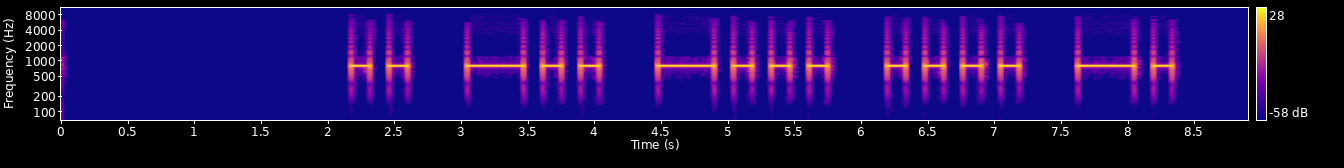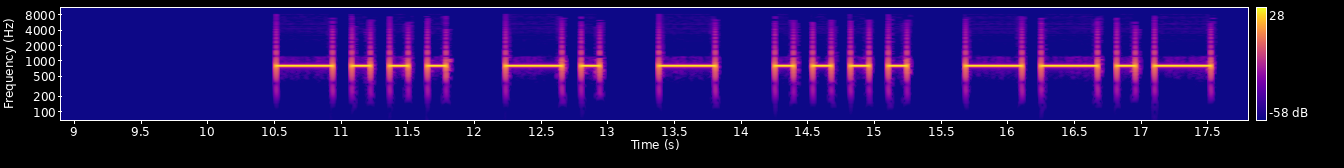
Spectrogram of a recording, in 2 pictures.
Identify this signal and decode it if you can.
Morse code, heard as a keyed tone, about 8 wpm, 800 Hz. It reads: IDBHN BNTHQ
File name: LEZIONI / 5 LBVC / 5 LB 8wpm 2816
